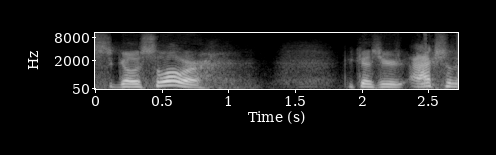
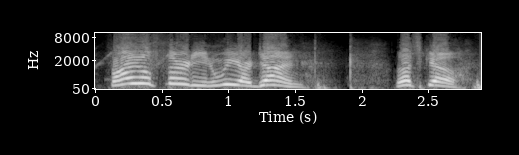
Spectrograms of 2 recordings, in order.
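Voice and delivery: loud, high hype; shouting; 5 semitones higher, 7 dB louder than usual. Real, not acted. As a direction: push them through the final stretch. Instructor pushes final interval.

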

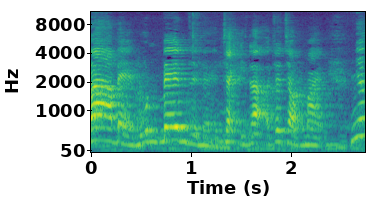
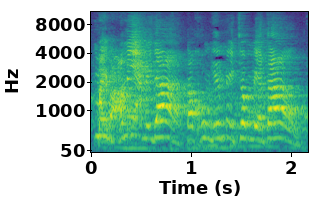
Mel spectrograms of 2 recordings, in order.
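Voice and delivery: louder, higher imitated husband's demand; retold angry demand; 5 semitones higher, 6 dB louder than usual. Husband ordering wife to fetch his mother, angry and louder. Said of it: "nó đến bảo là".

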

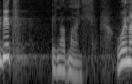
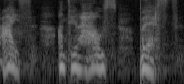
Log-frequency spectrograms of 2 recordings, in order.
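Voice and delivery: whisper; 5 semitones lower, 12 dB quieter, much slower than usual. Real, not acted. Intimate memory, whispered.

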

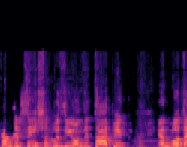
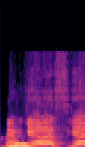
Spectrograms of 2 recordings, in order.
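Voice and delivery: excited; 9 semitones higher, 9 dB louder than usual. Real, not acted. Delighted at seeing video.

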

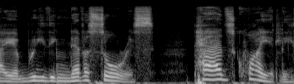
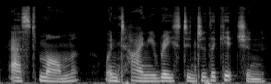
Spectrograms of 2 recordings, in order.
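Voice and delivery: usual speaking voice

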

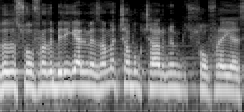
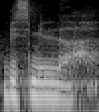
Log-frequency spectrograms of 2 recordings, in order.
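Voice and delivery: Bismillah said low and much softer; quiet Bismillah; 5 semitones lower, 12 dB quieter, much slower than usual. Shown as a demonstration. Preacher showing a timid quiet Bismillah. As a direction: mumble Bismillah under your breath. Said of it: "geç lan bu işleri".

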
